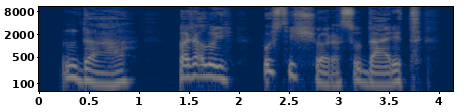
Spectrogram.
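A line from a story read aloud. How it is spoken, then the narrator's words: Elf pleading. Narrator (Russian): также взмолился эльф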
